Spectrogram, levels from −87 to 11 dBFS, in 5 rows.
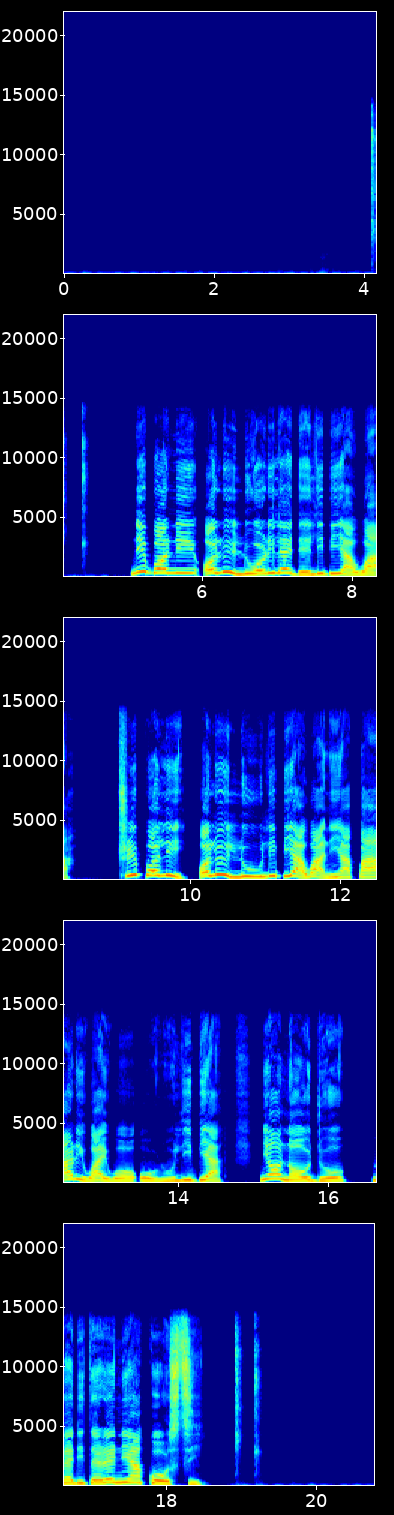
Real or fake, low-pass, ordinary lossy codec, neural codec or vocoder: real; 14.4 kHz; none; none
